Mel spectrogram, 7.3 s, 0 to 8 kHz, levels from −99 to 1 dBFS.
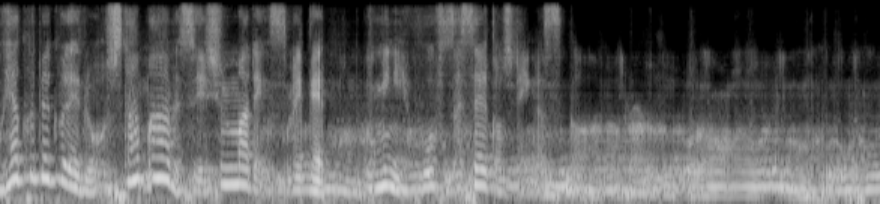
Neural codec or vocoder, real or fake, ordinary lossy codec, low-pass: codec, 24 kHz, 0.9 kbps, WavTokenizer, small release; fake; none; 7.2 kHz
